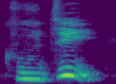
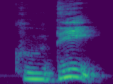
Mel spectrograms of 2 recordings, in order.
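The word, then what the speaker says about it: 굳이: becomes g for example could e means persistently if you pay attention to this you can see the combination of tigu patchim and e so the right pronunciation becomes kuji not kudi another rule is tigu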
